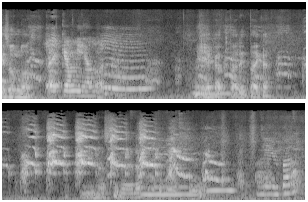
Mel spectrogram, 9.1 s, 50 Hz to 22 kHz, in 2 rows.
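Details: Parson Russell Terrier puppies indoors in Tampere, Finland, recorded on a Sony FDR-AX100: overlapping high whimpers and squeals, some drawn out and wavering, others short sharp yelps coming in quick bursts, several pups calling at once.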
